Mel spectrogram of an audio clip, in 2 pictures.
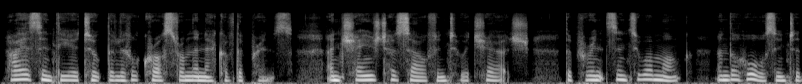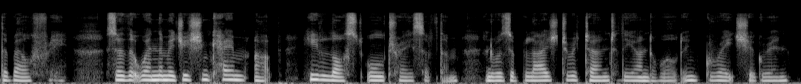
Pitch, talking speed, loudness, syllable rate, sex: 190 Hz, 195 wpm, -18 LUFS, 5.1 syllables/s, female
